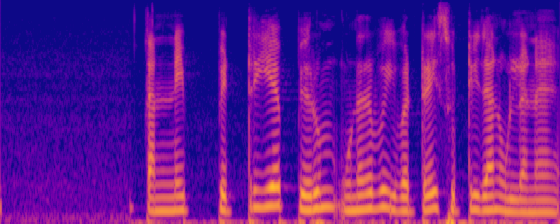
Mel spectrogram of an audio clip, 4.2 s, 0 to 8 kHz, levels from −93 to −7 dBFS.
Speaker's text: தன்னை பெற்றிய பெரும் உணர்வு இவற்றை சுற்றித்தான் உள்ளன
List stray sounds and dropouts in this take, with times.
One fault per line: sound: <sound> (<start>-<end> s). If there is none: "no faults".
no faults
